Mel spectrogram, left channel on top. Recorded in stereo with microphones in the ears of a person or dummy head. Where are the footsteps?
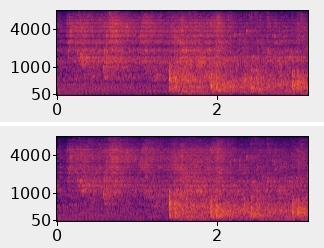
35° right (ahead or behind), 1.7 m; by 3.2 s 10° left (ahead or behind), 2 m.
